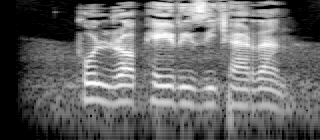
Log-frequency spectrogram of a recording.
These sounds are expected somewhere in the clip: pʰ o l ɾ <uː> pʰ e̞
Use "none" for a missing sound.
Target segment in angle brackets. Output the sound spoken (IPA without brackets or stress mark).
ɒː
